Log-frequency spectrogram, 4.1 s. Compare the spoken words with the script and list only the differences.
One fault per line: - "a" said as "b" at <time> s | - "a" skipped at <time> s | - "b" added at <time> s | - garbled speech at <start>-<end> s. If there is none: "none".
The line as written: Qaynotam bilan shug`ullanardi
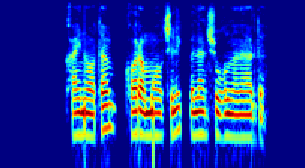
- "qoramolchilik" added at 1.7 s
